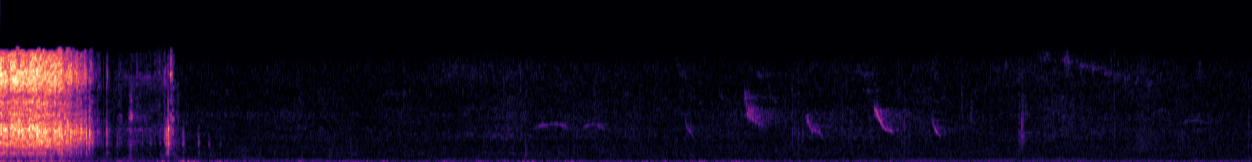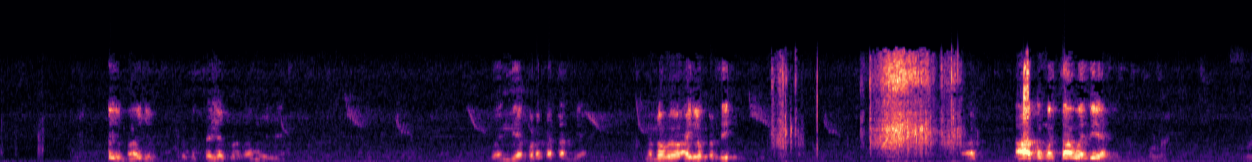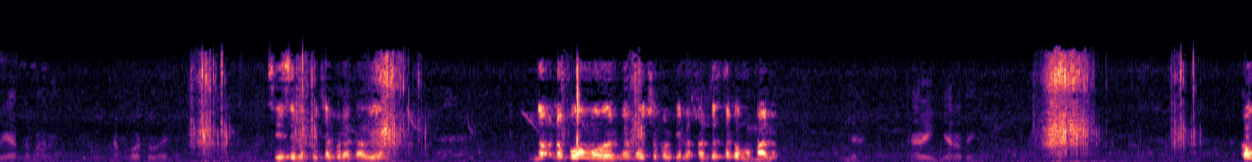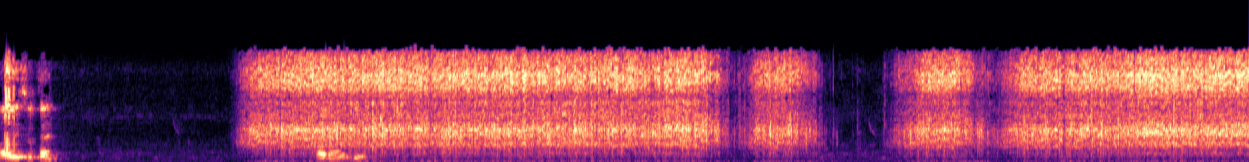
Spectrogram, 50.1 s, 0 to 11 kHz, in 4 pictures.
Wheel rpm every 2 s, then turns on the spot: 50, 0, 0, 0, 0, 0, 0, 0, 0, 0, 10, 10, 0, 10, 10, 0, 0, 10, 0, 0, 130, 160, 80, 50, 150.
none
